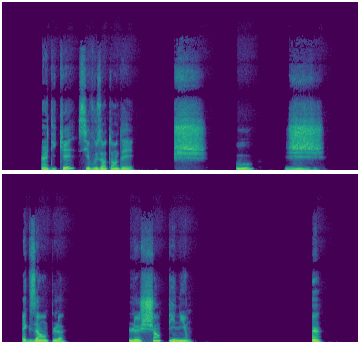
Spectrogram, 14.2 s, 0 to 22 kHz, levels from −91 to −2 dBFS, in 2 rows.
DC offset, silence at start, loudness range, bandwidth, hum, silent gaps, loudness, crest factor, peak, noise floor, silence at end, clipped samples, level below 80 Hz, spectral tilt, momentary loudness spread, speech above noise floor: under 0.1%; 0.8 s; 4 LU; 17 kHz; none; 3.16-3.42 s, 4.41-4.67 s, 5.53-5.63 s, 6.77-7.52 s, 8.89-9.64 s, 11.43-13.31 s; -25 LUFS; 22 dB; -6 dBFS; -81 dBFS; 0.75 s; under 0.1%; -58 dBFS; -5 dB/octave; 13 LU; 57 dB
